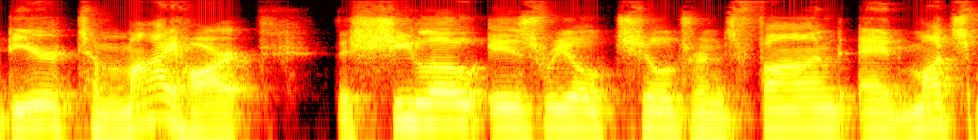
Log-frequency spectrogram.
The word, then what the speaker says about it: Shiloh: In the West, many people pronounce it Shiloh. In Israel, they call it Shiloh.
